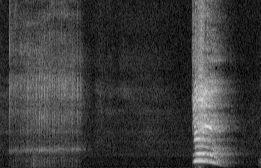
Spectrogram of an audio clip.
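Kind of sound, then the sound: vocal imitation, person imitating snoring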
